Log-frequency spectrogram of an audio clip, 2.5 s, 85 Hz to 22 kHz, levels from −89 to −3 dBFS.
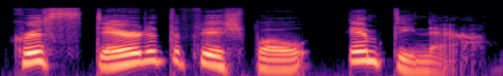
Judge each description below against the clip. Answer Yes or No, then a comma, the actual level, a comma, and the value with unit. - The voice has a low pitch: No, high, 200 Hz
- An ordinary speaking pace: Yes, average, 165 wpm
